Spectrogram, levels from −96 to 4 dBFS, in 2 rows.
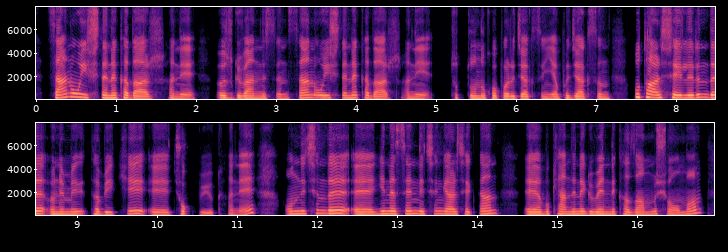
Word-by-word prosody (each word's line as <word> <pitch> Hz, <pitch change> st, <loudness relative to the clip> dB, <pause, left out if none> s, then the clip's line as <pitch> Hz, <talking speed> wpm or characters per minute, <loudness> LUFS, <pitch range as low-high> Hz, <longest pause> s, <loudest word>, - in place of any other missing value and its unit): sen 240 Hz, +4 st, +3 dB
o 300 Hz, -2 st, +2 dB
işte 230 Hz, -3 st, +1 dB
ne 215 Hz, -, +5 dB
kadar, 185 Hz, -5 st, +2 dB
hani, 175 Hz, -4 st, -2 dB, 0.3 s
öz 205 Hz, -2 st, +2 dB
güvenlisin, 180 Hz, -3 st, 0 dB
sen 215 Hz, +8 st, 0 dB
o 220 Hz, -1 st, +2 dB
işte 210 Hz, -1 st, -2 dB
ne 230 Hz, +2 st, +1 dB
kadar, 180 Hz, -9 st, -1 dB
hani, 170 Hz, -4 st, -4 dB, 0.2 s
tuttuğunu 195 Hz, -4 st, -1 dB
koparacaksın, 180 Hz, -2 st, 0 dB
yapacaksın? 175 Hz, 0 st, -1 dB, 0.3 s
Bu 285 Hz, -, +6 dB
tarz 245 Hz, -4 st, +4 dB
şeylerin 235 Hz, +2 st, +3 dB
de 235 Hz, -1 st, +5 dB
önemi 200 Hz, +1 st, 0 dB
tabii 190 Hz, -3 st, -1 dB
ki, 185 Hz, +6 st, -9 dB
eee, 190 Hz, -7 st, -1 dB
çok 210 Hz, -1 st, -6 dB
büyük, 160 Hz, -3 st, -7 dB
hani. 180 Hz, -, -4 dB, 0.4 s
Onun 220 Hz, +2 st, 0 dB
için 255 Hz, +2 st, -4 dB
de, 255 Hz, 0 st, +5 dB
eee, 195 Hz, 0 st, +3 dB
yine 225 Hz, 0 st, +3 dB
senin 235 Hz, +2 st, -1 dB
için 225 Hz, +2 st, -3 dB
gerçekten, 210 Hz, +4 st, -1 dB, 0.3 s
eee, 195 Hz, -2 st, +3 dB
bu 200 Hz, -, -1 dB
kendine 205 Hz, 0 st, 0 dB
güvenini 200 Hz, 0 st, +1 dB
kazanmış 190 Hz, +1 st, -3 dB
olman, 200 Hz, -, -2 dB
200 Hz, 150 wpm, -23 LUFS, 185-225 Hz, 0.4 s, Bu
